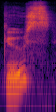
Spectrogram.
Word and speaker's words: GOOS: LM okay now I'm remembering uh when I was when I was a former employer I learned that Goos and go Arch are canonically pronounced goose and gorch this is information that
